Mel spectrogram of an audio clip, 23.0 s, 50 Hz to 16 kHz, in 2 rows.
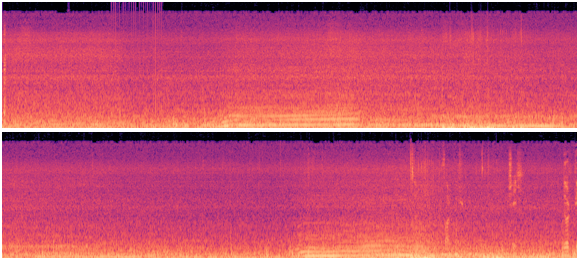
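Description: A Toyota Yaris 1.33 Cool engine in sport mode climbs through two rising surges of revs over a steady bed of road and wind noise inside the car.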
